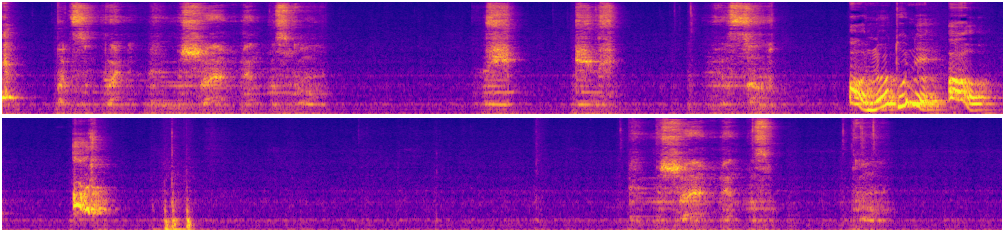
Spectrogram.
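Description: A young man talks close to a microphone with animated surprise, in short bursts.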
